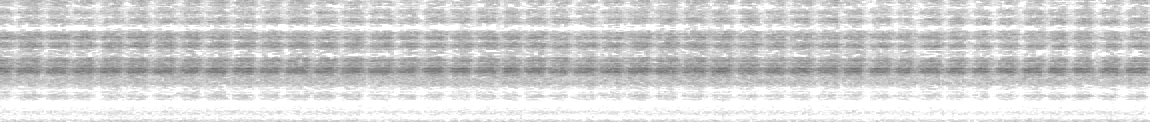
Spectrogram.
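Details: Cicadas singing in a dense, steady high-pitched shrill drone with fast pulsing, over a constant low rumble of wind-like noise.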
